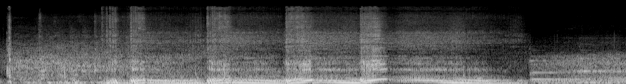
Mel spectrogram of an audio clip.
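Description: A car engine idles with a deep burble from the exhaust.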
